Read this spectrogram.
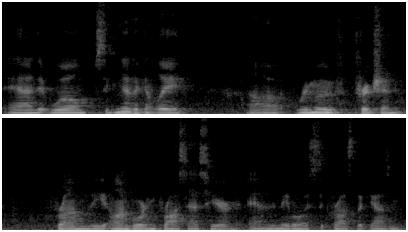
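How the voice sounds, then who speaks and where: On a conference call, a company founder rambles through a business update, correcting himself and restarting sentences again and again. His low voice barely moves in pitch, with a moderate pace, vocal fry and a slightly mellow quality. The room is echoey, and there's a bit of hiss or hum.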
